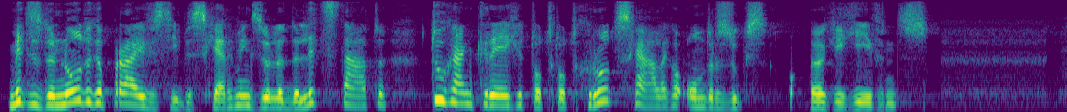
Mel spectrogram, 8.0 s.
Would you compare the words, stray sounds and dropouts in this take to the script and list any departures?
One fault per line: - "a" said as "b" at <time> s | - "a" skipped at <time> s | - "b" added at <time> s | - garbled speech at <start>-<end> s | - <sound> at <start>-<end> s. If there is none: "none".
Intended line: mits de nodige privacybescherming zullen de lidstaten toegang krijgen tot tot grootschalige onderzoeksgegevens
none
